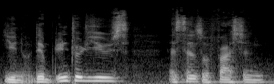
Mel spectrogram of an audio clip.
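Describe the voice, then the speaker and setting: A man with a Ghanaian accent talking in a panel discussion in a measured way, searching for his words. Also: medium pitch, lively intonation, mellow. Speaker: panelist on a culture talk show. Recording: noticeable background noise.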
